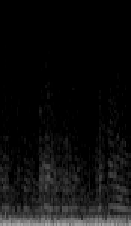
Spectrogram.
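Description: Flies buzz in the video game Thief: The Dark Project, a steady close droning hum with slight wavering pitch, heard alone without talk.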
